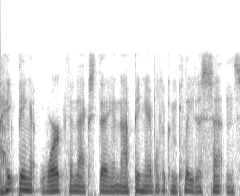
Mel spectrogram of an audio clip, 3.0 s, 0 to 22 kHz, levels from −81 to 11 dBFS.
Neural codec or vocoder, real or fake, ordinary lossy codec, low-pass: vocoder, 22.05 kHz, 80 mel bands, Vocos; fake; Opus, 32 kbps; 7.2 kHz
